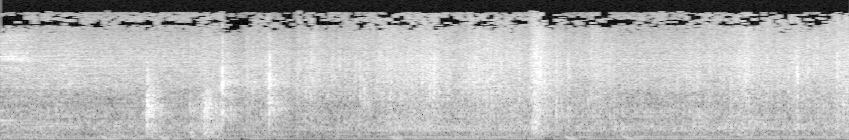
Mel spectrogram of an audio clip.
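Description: Kitchen tap running into a stainless steel sink, the water splashing steadily, with a few short crinkles and knocks of plastic fruit boxes being handled under the stream.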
